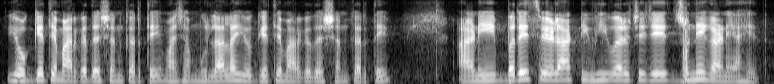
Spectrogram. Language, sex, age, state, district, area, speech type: Marathi, female, 45-60, Maharashtra, Buldhana, urban, spontaneous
